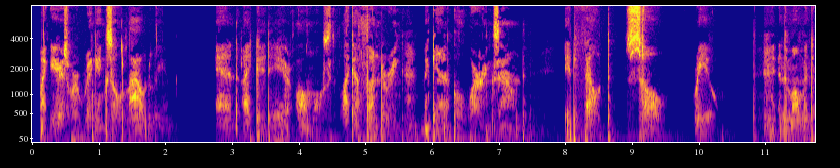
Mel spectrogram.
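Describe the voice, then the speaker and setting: An ASMR host speaking in a breathy, unvoiced whisper close to the microphone, reading and musing aloud in conversational asides. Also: extremely high pitch, sharp tone. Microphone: close ear-to-ear stereo microphone.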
